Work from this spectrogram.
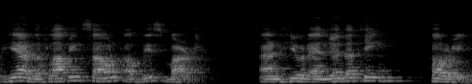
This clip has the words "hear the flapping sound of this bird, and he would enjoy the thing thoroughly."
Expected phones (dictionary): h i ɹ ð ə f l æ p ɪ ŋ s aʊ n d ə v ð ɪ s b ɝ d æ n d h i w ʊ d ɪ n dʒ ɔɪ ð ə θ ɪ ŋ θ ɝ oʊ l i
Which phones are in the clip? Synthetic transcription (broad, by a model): h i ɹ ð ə f l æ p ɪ ŋ s aʊ n d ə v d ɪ s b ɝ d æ n d h i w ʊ d ɪ n dʒ ɔɪ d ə t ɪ ŋ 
